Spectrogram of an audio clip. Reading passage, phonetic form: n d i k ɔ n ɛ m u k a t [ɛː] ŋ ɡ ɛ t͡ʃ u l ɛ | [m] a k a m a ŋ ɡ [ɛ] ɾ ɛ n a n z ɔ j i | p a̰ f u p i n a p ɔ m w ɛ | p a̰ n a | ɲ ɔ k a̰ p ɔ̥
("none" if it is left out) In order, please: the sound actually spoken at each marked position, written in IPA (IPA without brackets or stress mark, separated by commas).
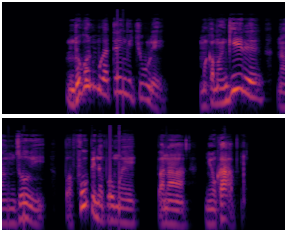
ɛ, m, i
